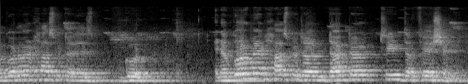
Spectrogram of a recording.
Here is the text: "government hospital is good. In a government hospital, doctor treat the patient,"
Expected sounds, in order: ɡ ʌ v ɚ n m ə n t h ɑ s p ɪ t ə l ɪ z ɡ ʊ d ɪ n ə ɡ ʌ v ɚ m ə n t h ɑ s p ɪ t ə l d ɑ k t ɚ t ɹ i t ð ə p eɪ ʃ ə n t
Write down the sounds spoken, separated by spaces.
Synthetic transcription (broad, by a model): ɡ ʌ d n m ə n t h ɑ s p ɪ t ə l ɪ z ɡ ʊ d ɪ n ə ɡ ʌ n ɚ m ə n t h ɑ s p ɪ t ə l d ɑ k t ɚ t ɹ i t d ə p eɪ ʃ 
